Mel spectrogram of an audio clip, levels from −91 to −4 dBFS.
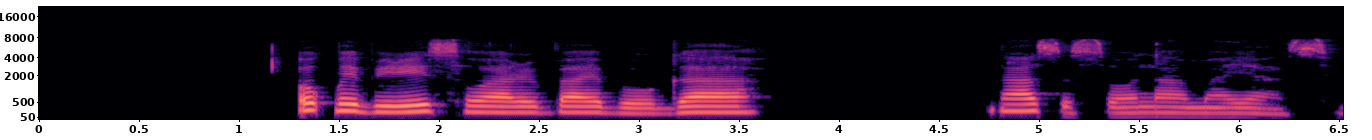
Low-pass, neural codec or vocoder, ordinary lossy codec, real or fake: none; none; none; real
